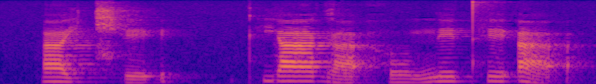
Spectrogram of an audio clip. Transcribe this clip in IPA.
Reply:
a˥˧ j t͡ɕʰ e˨ ʔ | pʰ j a˦ ɡ a˨ ʔ h o˧ n̪ e˦ t̪ʰ e˦ ʔ a˨ ʔ

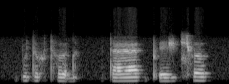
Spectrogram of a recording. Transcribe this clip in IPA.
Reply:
p ɯ t ɵ x tʰ ə d | t æ | pʼ e ʒ t͡ɕʰ ə

